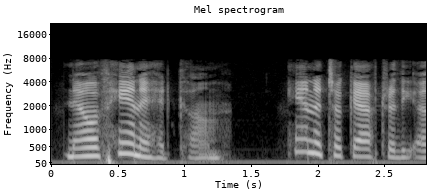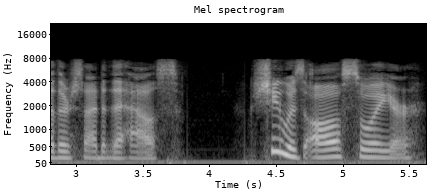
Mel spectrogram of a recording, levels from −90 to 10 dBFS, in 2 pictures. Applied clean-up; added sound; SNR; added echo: none; none; none; none.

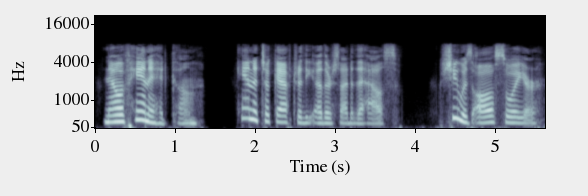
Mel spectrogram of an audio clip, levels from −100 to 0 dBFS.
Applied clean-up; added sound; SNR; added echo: neural mask model Resemble Enhance denoiser.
